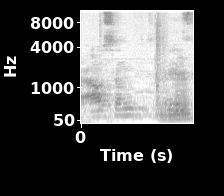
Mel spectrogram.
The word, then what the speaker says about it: ULSUM: Alright, so our name is called ULSUM, which is the same pronunciation as awesome.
